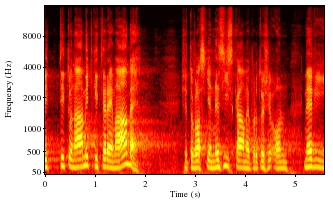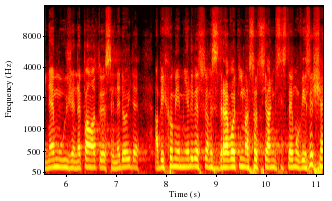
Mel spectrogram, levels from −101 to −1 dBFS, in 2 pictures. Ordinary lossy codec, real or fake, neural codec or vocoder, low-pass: Opus, 32 kbps; real; none; 14.4 kHz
